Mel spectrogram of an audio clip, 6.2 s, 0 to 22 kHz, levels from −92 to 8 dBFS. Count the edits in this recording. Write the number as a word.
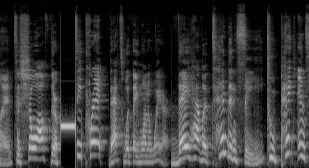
one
